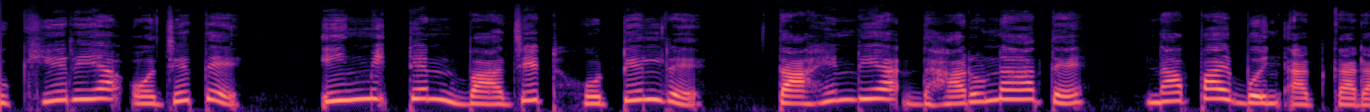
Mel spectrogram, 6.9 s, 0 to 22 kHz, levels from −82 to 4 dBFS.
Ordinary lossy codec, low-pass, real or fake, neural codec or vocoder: none; 19.8 kHz; fake; vocoder, 44.1 kHz, 128 mel bands, Pupu-Vocoder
